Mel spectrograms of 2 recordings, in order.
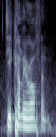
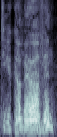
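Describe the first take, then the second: First: It is said in a normal voice. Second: It is said in a deep Batman-like voice.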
